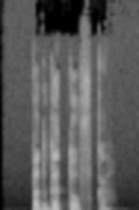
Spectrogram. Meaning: 1. preparation 2. training 3. grounding, schooling 4. skill, knowledge
- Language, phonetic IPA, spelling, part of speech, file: Russian, [pədɡɐˈtofkə], подготовка, noun, Ru-подготовка.ogg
